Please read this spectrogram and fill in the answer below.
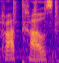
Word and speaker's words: Rathaus: We then got to the city center, where the town hall, or Rathaus as it is pronounced in Germany, is located, got our Starbucks fix and went on to explore more of the city.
